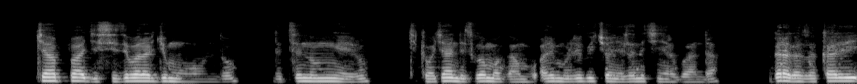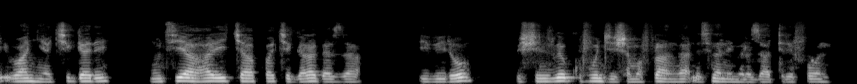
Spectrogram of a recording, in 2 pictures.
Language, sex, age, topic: Kinyarwanda, male, 18-24, finance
